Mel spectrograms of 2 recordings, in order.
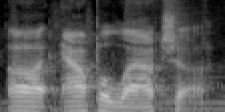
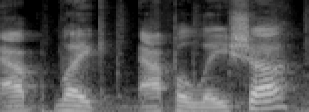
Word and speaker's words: Appalachia: Because a lot of people say Appalachia, not Appalachia. But it's Appalachia. So, just want to throw that one out there. So if you're saying Appalachian, you're wrong. Because that's how you say it.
